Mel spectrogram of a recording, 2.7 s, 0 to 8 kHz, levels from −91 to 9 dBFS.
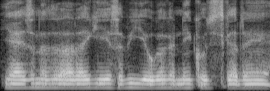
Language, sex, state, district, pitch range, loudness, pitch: Hindi, male, Rajasthan, Jaipur, 125-130 Hz, -15 LUFS, 125 Hz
